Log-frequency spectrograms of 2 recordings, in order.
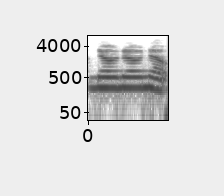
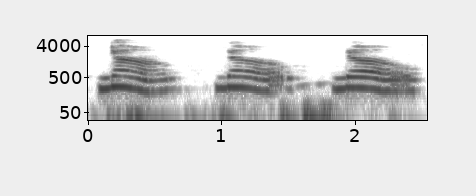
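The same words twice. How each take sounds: First: The three noes are run together without pauses. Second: Each no is followed by a clear pause. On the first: The speaker calls it wrong. "it's not" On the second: The speaker calls it right.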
